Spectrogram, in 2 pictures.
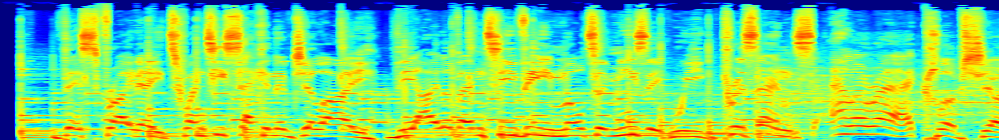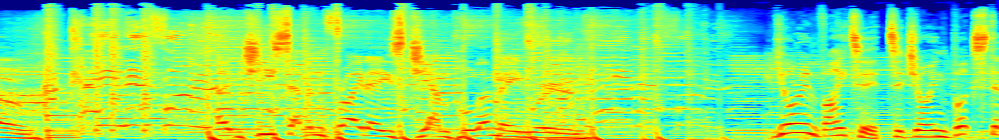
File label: Commercials; professional English voice talent with a neutral or northern UK accent; Voice Over Artist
